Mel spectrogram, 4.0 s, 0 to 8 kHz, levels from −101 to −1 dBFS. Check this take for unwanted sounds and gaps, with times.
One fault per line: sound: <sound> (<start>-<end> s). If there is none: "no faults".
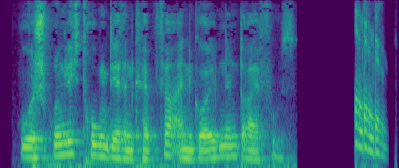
sound: chirp (3.6-3.9 s)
